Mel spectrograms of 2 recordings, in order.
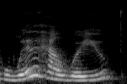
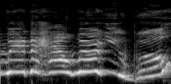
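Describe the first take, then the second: First: Said in the usual way. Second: Very high, loud mock-furious demand; exaggerated yell. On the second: Girlfriend interrogates boyfriend, hammed-up furious yell. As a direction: blow it up into an over-the-top shriek. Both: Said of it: "I didn't say it like that".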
